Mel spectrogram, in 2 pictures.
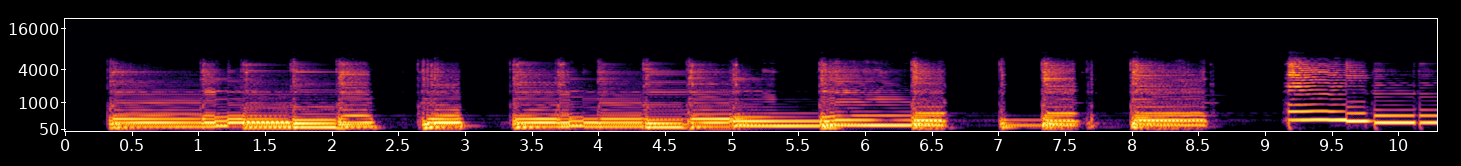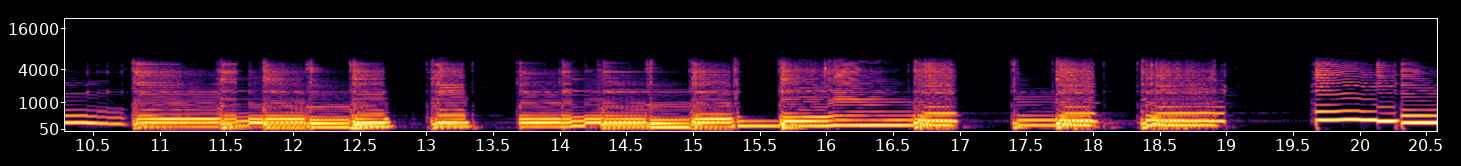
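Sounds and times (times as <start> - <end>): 
middle pickup dirty electric guitar tone: 0.3 - 20.5.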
